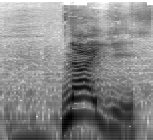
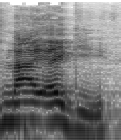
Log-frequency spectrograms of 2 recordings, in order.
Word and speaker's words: Naegi: So it's because the way how we in English pronounce it is naegi. Like we say naegi, but in Japanese they say naigi because they put the A and E together, like as in like a whole phrase. But in the Americas or English speaking, we say naegi because we pronounce every part of the fucking word apparently.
